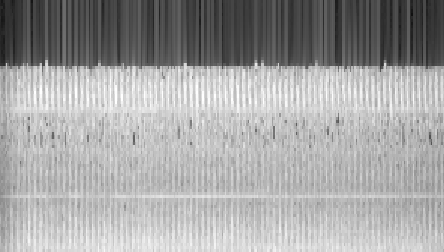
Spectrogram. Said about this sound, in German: Der Weihnachtsmann kommt mit dem Hubschrauber.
